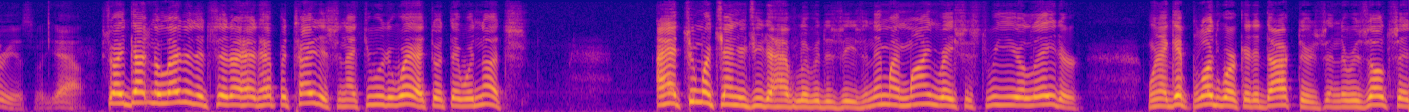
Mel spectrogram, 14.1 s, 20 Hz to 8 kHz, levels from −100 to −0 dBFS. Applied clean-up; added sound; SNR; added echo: none; none; none; none.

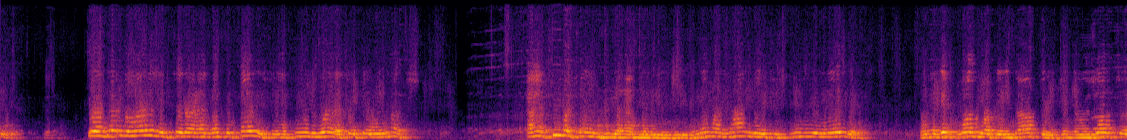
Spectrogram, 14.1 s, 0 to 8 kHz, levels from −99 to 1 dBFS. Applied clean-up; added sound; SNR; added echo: neural separator model SepFormer DNS4.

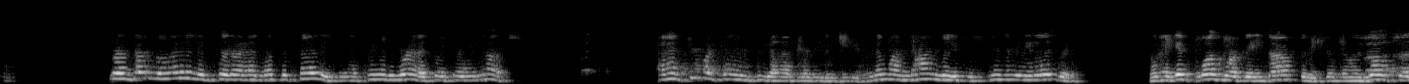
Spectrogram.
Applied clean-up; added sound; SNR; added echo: neural mask model DeepFilterNet 3.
